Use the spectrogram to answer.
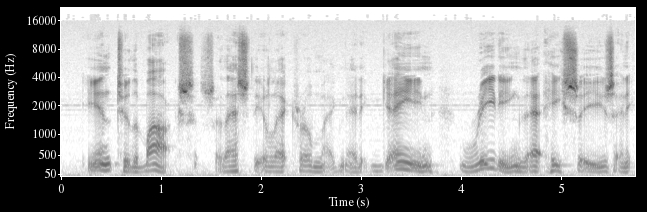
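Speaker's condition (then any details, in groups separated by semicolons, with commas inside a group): Spasmodic dysphonia; vocal folds slam together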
